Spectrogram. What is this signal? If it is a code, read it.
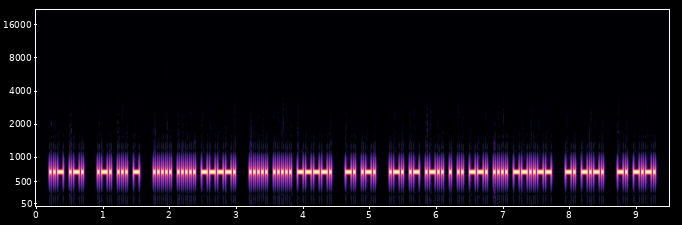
Morse code, heard as a keyed tone, about 40 wpm, 700 Hz. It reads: UR RST 559 559 NR RALEIGH, NC NC
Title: K1USN SST QSO Practice 40wpm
